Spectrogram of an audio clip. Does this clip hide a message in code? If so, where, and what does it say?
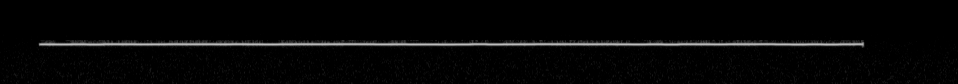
Yes: FT8 (one signal) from 0.4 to 8.6 s, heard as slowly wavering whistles, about 6.25 baud.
